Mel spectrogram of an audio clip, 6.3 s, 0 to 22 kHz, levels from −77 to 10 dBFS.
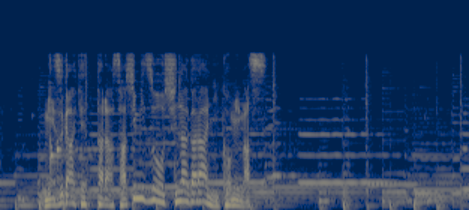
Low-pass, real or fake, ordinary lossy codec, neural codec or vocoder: none; real; none; none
